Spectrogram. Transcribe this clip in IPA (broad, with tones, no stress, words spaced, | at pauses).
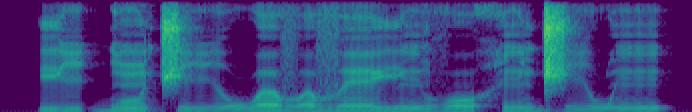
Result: ji˦ɡ͡bũ˦t͡ʃiː˨ wə˦˨və˧ veː˧jĩ˨vo˧hĩ˧ d͡ʒi˨wĩ˧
